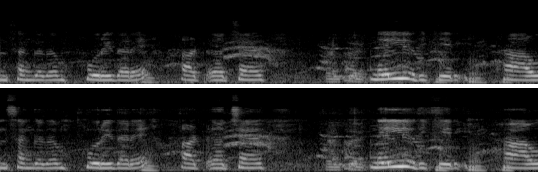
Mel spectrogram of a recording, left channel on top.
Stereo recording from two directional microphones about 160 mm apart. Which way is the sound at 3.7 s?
15° right (ahead or behind).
